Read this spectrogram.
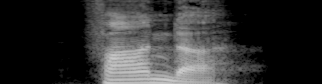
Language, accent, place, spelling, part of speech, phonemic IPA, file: German, Germany, Berlin, Fahnder, noun, /ˈfaːndɐ/, De-Fahnder.ogg
- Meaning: 1. agent noun of fahnden 2. agent noun of fahnden: investigator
